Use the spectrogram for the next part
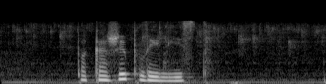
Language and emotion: Russian, neutral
